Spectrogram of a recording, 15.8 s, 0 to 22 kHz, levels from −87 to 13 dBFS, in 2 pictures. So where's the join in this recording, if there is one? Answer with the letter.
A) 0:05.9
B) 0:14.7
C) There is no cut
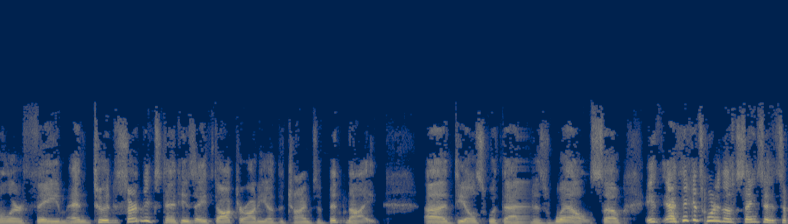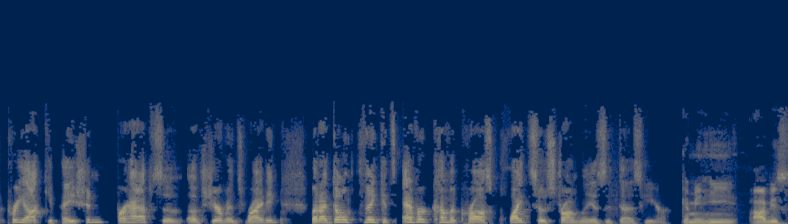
B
